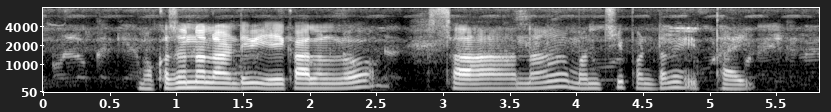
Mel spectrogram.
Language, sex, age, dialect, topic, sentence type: Telugu, male, 31-35, Telangana, agriculture, question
